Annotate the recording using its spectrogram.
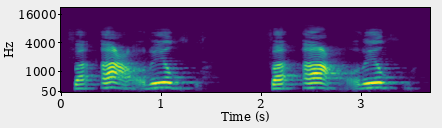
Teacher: را کو ضاد کے سامنے لائیں گے، ضاد کو موٹا ادا کریں گے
